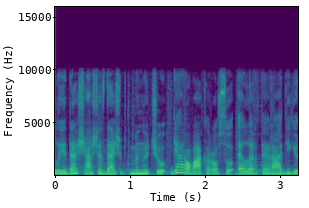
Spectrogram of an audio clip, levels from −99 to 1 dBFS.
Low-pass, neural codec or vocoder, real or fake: 9.9 kHz; none; real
